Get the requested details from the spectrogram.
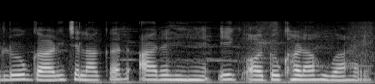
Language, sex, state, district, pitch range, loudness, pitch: Hindi, female, Madhya Pradesh, Bhopal, 200-215 Hz, -16 LUFS, 210 Hz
